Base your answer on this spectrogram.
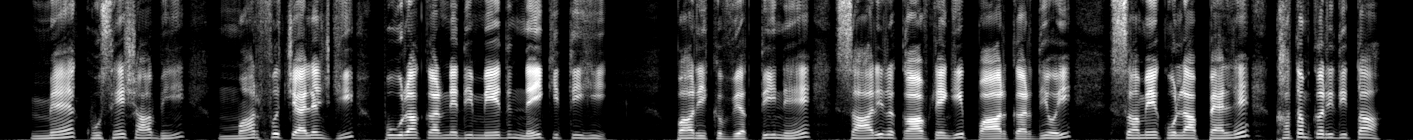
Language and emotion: Dogri, surprised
